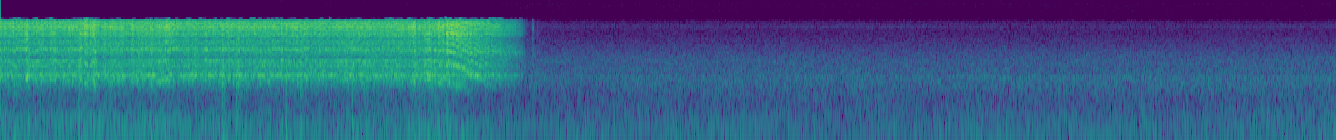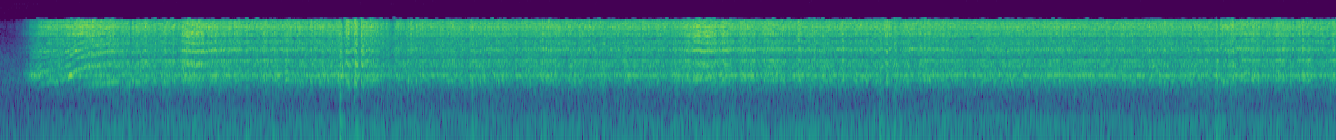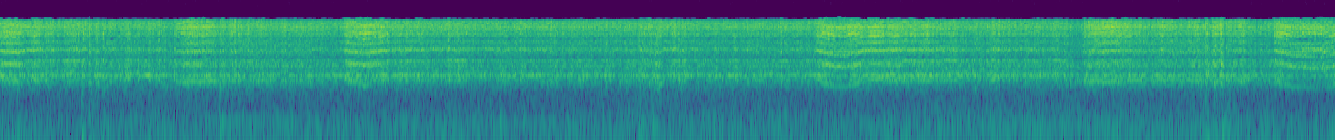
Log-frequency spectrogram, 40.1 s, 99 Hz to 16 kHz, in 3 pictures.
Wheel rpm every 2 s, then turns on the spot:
230, 230, 90, 0, 0, 0, 10, 200, 230, 240, 230, 230, 230, 230, 230, 230, 230, 230, 230, 220.
none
